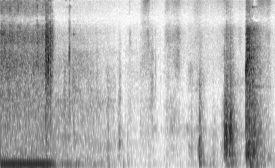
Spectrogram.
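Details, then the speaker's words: Jeep Grand Cherokee on a lift simulating climbing a rock: engine rumble, then three sharp bangs from the front as the broken sway bar end link pops out of place. "Did you hear that big bang? It was making that bang noise. But you see, this tie rod end pops out."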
